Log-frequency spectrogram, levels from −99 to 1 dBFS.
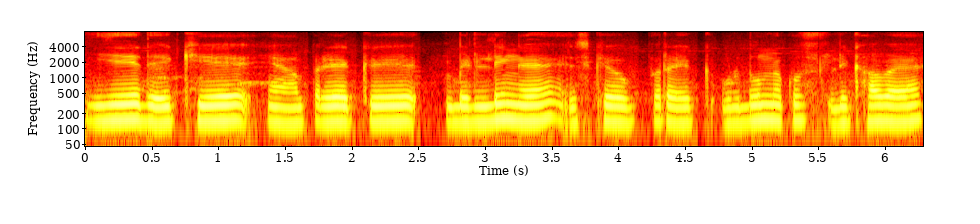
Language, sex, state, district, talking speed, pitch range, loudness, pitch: Hindi, male, Rajasthan, Bikaner, 150 wpm, 135-145 Hz, -16 LUFS, 140 Hz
